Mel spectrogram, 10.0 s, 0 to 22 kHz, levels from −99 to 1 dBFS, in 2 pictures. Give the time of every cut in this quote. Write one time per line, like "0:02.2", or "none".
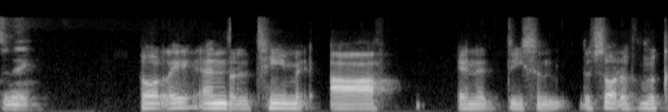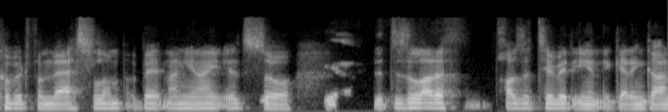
0:01.7
0:02.4
0:04.3
0:08.7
